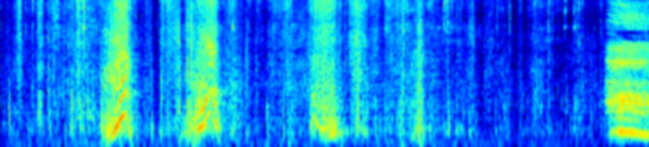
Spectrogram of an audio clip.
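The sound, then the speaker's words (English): A zipper is pulled in a kitchen in three quick, rasping strokes about a second apart, fairly loud, followed by a short, different tonal sound at the very end. “That has got to be a zipper.”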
